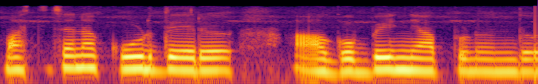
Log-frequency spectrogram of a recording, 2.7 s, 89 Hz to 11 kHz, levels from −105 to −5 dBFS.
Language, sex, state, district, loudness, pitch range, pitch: Tulu, female, Karnataka, Dakshina Kannada, -13 LUFS, 190-210 Hz, 200 Hz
